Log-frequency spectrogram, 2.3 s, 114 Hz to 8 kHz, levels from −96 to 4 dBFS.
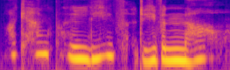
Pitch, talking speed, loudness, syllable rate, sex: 240 Hz, 155 wpm, -14 LUFS, 4.6 syllables/s, female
